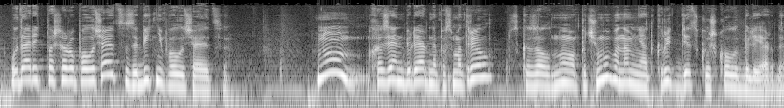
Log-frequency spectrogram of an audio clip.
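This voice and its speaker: Fairly high-pitched woman's voice with very wide pitch swings, very even loudness and a fairly quick pace, music in the background. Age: 20s. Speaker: billiards champion. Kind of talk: radio interview. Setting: radio studio.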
